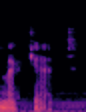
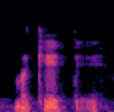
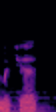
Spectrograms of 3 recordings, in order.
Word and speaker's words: Maquette: Um, you could pronounce it like Maquete, which is obviously not how it's pronounced because there's no way in fuck that's Spanish, and also it wouldn't be spelled like that if it was Spanish.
